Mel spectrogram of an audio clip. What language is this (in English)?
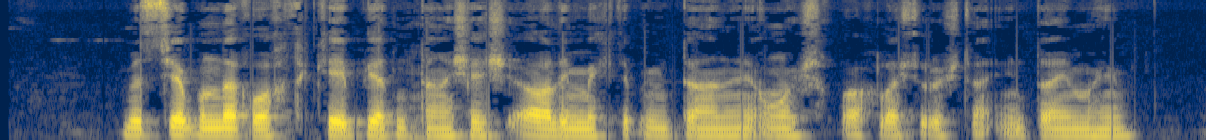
Uyghur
